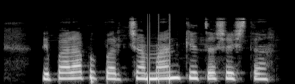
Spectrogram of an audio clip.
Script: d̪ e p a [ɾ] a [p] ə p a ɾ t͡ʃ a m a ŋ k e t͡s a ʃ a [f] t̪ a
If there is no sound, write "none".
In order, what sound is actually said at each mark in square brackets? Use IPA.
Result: ɾ, p, ʃ

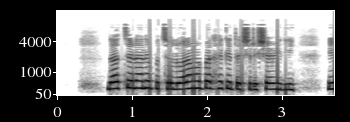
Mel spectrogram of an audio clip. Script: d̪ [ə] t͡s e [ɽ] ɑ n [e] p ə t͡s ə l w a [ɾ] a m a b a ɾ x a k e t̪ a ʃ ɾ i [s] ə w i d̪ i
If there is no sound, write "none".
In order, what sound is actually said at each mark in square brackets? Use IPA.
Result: ɑ, ɽ, e, ɾ, ʃ

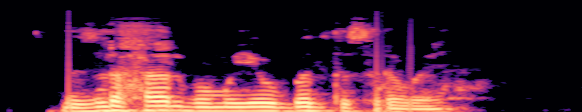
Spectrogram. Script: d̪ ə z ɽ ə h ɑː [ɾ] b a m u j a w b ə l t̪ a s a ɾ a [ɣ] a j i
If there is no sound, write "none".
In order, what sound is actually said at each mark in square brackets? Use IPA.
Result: l, w

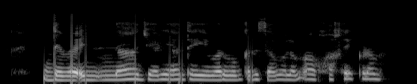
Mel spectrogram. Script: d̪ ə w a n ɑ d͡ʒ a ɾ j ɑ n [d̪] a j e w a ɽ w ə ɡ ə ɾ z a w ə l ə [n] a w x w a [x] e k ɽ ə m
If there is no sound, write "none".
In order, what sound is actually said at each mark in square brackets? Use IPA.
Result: t̪, m, x

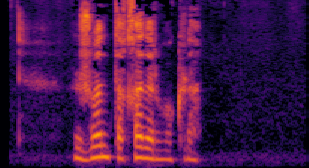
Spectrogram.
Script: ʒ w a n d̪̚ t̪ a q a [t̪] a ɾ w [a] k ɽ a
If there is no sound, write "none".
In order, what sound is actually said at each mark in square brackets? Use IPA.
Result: d̪, ə

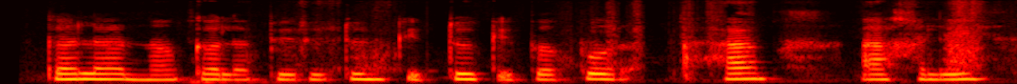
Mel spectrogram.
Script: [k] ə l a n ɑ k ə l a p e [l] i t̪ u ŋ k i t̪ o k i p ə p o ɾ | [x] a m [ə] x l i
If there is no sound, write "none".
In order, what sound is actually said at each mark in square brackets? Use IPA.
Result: k, ɾ, h, a

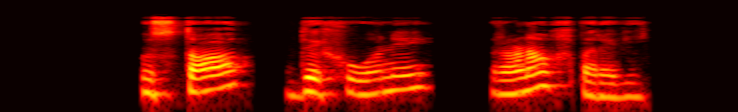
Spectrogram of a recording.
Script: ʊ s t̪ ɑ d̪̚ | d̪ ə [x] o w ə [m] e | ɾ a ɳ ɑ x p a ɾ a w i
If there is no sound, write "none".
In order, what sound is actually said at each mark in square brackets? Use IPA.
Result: x, n

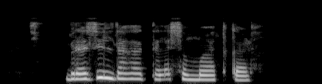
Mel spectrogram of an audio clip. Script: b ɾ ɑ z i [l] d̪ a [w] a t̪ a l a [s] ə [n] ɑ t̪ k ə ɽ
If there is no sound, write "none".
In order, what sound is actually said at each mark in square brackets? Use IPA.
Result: l, ɣ, s, m

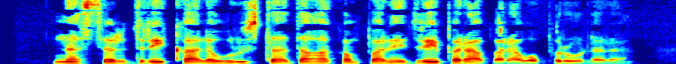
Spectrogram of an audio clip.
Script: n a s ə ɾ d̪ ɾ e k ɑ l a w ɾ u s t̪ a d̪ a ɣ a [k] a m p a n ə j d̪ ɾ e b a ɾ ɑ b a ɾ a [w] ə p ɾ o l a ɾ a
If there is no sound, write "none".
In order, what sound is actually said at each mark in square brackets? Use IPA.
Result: k, w

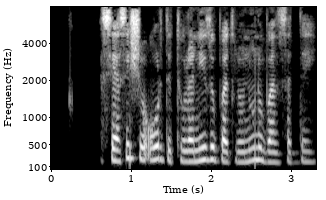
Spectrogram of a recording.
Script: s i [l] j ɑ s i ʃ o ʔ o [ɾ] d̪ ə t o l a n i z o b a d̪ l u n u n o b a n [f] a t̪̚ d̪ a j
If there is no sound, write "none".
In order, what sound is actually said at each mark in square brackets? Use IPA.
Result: none, ɾ, s

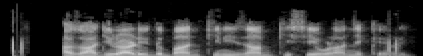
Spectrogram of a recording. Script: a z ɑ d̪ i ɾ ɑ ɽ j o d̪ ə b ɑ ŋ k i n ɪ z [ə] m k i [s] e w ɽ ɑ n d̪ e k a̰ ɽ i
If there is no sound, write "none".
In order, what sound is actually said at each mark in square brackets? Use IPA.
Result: ɑ, s

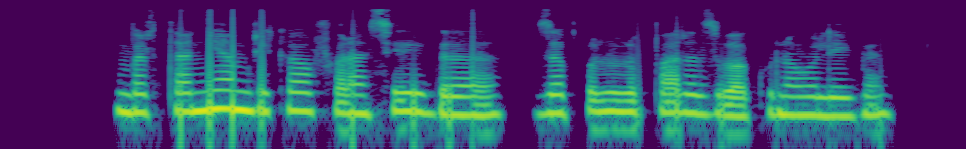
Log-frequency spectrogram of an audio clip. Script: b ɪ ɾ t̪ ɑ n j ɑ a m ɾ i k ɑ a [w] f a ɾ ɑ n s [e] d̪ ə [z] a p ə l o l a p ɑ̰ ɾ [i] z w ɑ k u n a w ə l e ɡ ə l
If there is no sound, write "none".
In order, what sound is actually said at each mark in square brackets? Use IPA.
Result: w, e, z, a

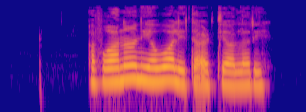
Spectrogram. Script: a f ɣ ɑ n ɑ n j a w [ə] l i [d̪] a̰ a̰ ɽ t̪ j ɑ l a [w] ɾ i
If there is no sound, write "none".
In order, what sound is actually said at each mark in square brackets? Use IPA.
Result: ɑ, t̪, none

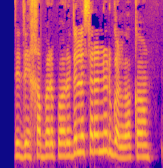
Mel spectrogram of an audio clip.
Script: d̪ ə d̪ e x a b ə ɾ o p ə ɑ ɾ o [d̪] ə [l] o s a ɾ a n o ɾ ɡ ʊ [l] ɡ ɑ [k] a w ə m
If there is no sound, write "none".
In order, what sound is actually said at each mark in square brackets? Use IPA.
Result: d̪, l, l, k

